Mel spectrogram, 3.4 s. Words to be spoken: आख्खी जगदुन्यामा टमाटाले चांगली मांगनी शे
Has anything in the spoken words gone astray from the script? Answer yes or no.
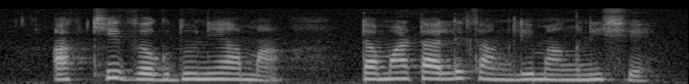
no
